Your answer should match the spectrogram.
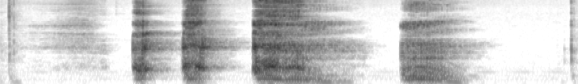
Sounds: Throat clearing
